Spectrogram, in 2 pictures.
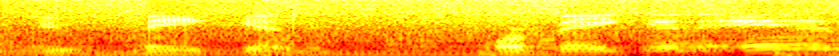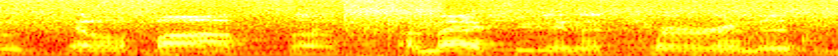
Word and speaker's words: kielbasa: When I was a kid growing up, of course, they didn't call it kielbasa. They pronounced it kielbasi.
